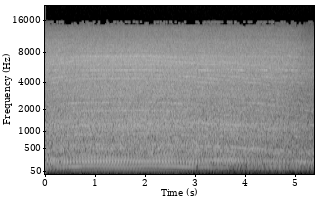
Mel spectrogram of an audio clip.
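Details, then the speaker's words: 1992 Cadillac DeVille 4.9 that runs rough even after its TPS was replaced: lumpy idle with an uneven stumble about three times a second; a dead miss on one cylinder, traced to a shorted injector drawing 11 amps. "it's running pretty bad it's actually got a dead miss on one cylinder"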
